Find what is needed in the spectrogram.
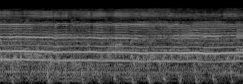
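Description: A cartoon character's long, high-pitched scream, held as one unbroken cry at a nearly steady pitch.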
